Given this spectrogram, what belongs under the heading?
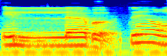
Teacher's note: با قلقلہ double sound آئے گا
